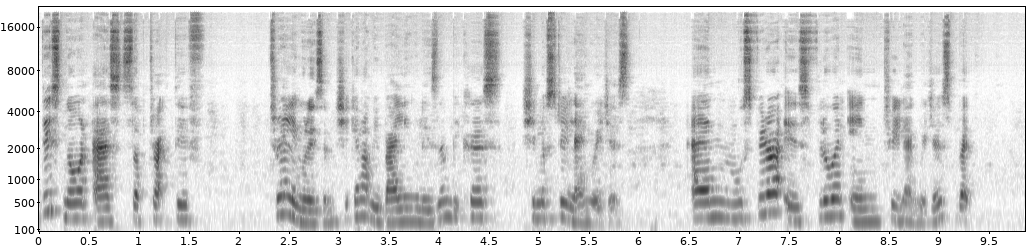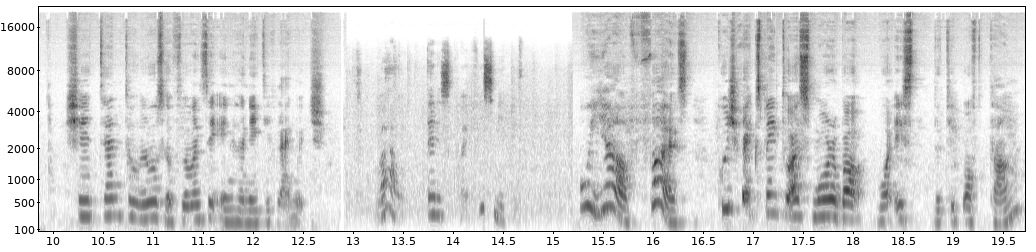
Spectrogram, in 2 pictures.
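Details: Adult women in conversation; normal speech.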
